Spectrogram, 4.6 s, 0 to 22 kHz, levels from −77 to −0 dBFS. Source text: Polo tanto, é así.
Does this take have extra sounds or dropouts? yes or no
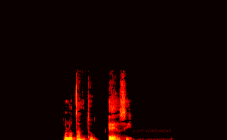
no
